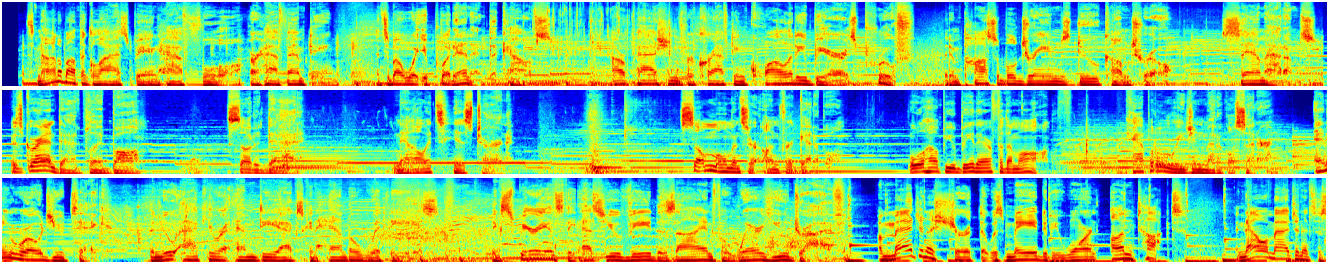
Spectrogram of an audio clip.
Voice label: commercial men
